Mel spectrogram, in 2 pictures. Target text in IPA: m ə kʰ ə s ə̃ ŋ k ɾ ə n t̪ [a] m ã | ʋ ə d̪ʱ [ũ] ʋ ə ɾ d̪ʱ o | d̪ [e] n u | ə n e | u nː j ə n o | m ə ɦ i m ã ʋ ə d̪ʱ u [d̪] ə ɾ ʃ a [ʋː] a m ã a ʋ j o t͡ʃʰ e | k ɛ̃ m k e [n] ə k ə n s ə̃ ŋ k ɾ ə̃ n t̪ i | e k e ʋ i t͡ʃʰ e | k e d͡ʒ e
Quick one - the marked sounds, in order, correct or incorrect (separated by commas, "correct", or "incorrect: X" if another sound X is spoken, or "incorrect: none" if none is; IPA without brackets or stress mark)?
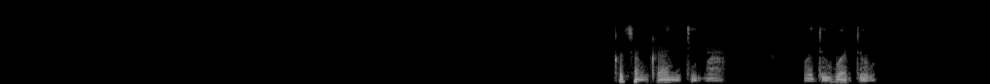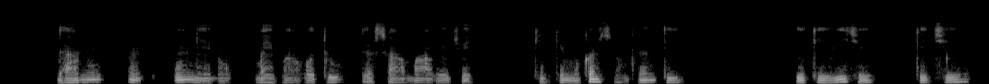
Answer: incorrect: i, incorrect: u, incorrect: a, correct, incorrect: ʋ, incorrect: m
